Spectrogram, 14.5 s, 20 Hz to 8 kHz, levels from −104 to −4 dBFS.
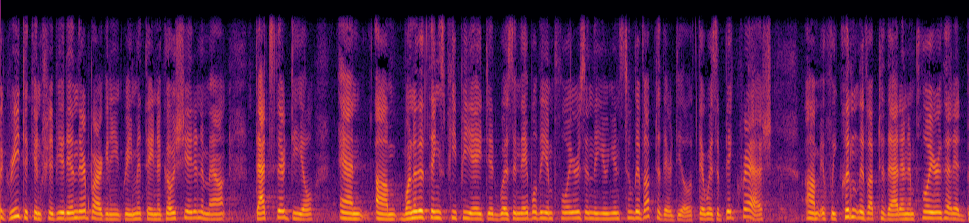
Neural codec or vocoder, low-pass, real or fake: none; 7.2 kHz; real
